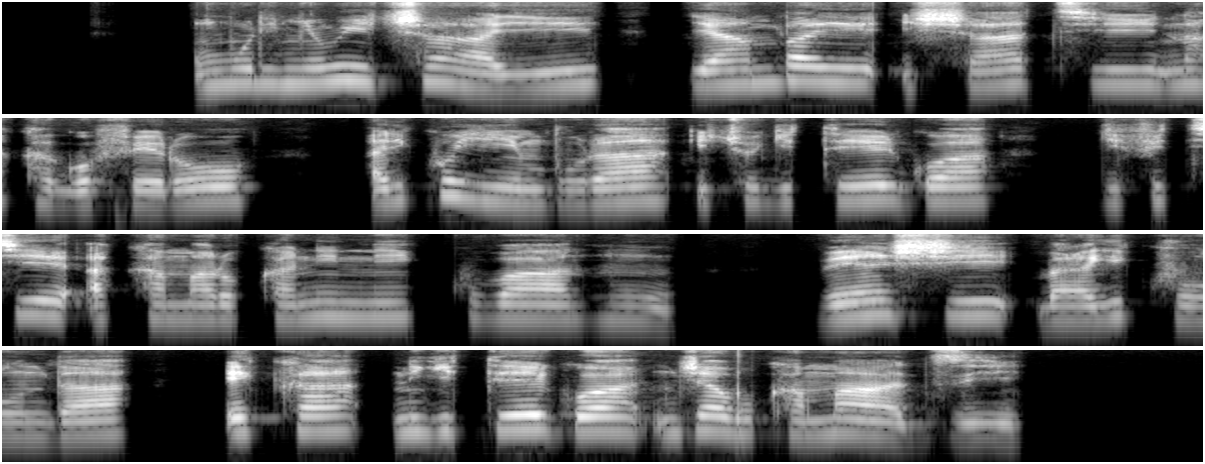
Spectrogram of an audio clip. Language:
Rundi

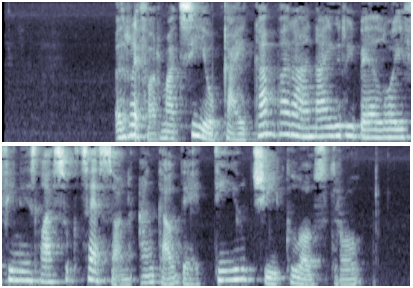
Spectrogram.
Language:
Esperanto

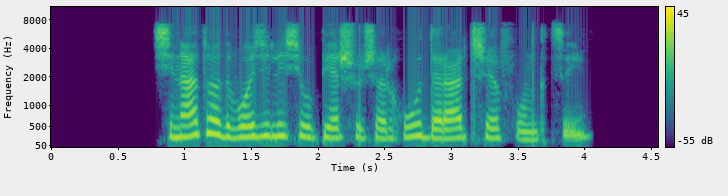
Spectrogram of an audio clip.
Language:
Belarusian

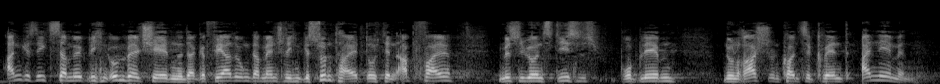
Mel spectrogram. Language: German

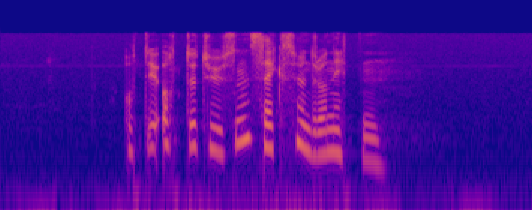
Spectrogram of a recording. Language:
Norwegian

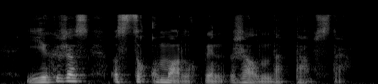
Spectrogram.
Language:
Kazakh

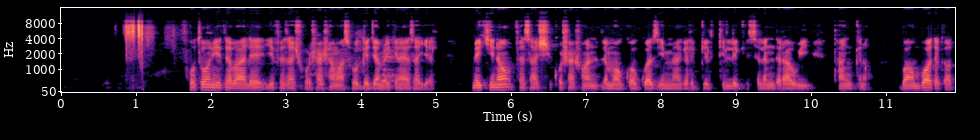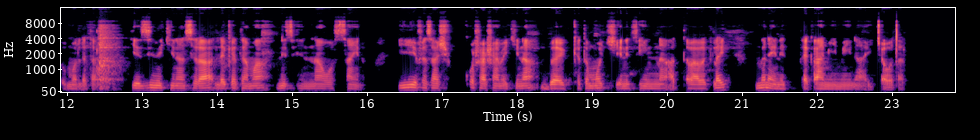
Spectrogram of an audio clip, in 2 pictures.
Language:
Amharic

